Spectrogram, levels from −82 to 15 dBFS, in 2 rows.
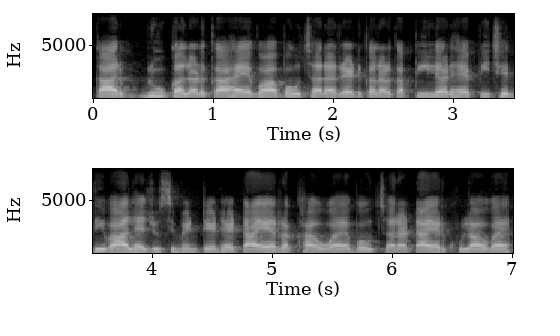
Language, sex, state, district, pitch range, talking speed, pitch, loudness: Hindi, female, Bihar, West Champaran, 205-215 Hz, 250 wpm, 210 Hz, -17 LUFS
